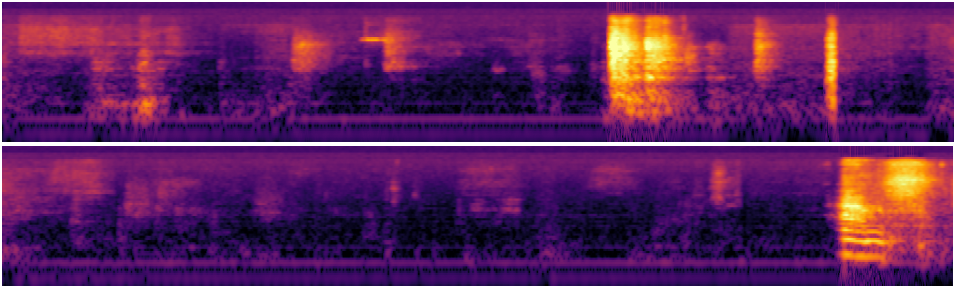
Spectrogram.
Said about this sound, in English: I gotta shut my door. I apologize.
